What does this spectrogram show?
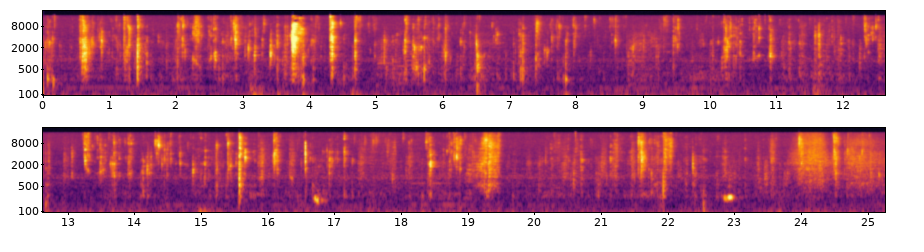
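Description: Close-miked chewing and wet mouth sounds of a person eating balbacua, a stew of gelatinous pork feet: an irregular run of small smacks, sticky clicks and bites.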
